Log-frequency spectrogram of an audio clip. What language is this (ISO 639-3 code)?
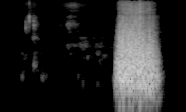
urd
